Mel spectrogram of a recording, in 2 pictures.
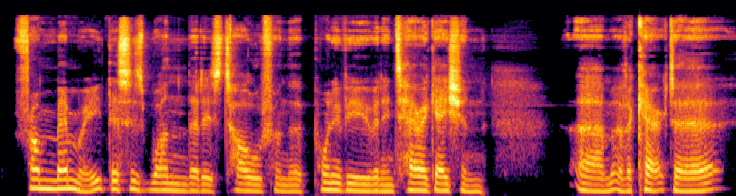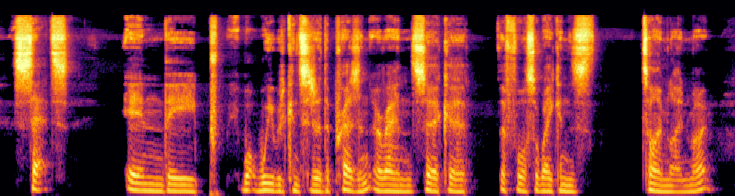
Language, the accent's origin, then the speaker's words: English; Bristol, South West England, United Kingdom; accent: Bristol; moved away as an adult; also born or lived in West Country; I was born in Bristol and lived in the West Country for nearly twenty years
